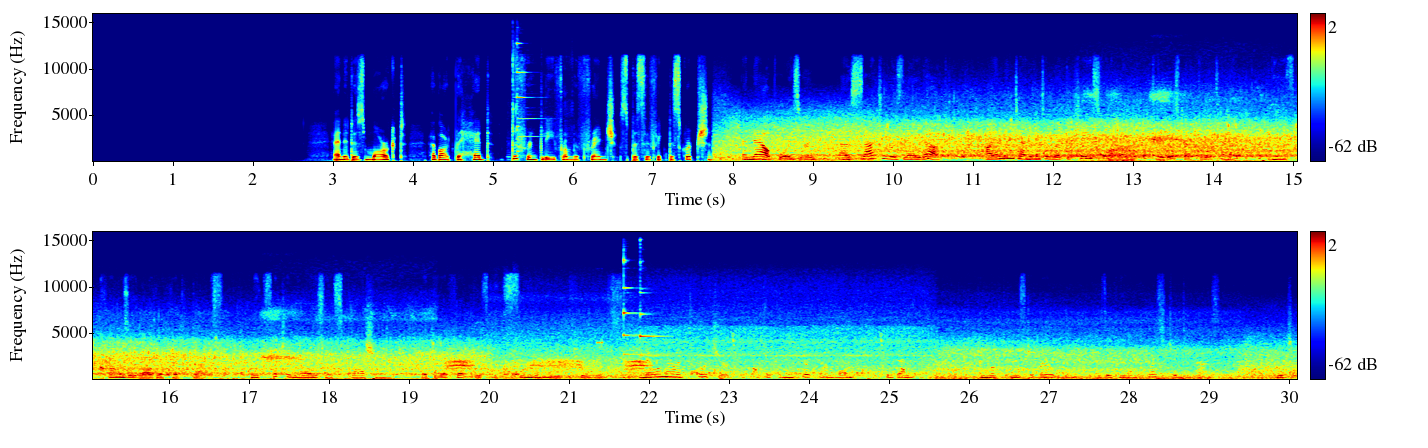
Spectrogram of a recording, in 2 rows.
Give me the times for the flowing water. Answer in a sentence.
You can hear the flowing water from 7.7 to 30.0 s.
